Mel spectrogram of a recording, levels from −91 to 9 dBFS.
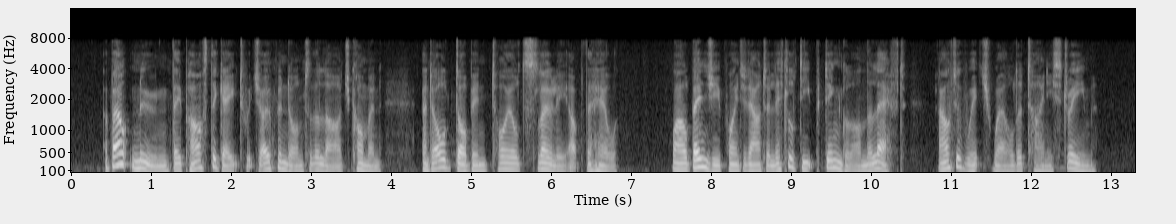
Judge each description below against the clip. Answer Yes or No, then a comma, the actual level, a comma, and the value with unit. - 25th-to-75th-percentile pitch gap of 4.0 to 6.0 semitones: Yes, average, 4.7 semitones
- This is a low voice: Yes, low, 125 Hz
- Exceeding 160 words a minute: Yes, average, 175 wpm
